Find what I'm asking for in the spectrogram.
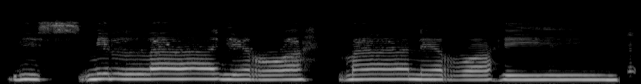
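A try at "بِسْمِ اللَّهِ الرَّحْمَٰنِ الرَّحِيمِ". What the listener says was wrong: Hati-hati nih rohmannya diluruskan lagi kasrohnya. Iya, pada ro tidak rahman ya, tapi jadi dia bismillahirrahmanirrahim.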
